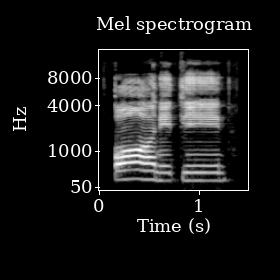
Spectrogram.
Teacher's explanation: قاف پر کڑا زبر آئے، اس کو ایک الف کی مقدار تک کھینچیں گے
